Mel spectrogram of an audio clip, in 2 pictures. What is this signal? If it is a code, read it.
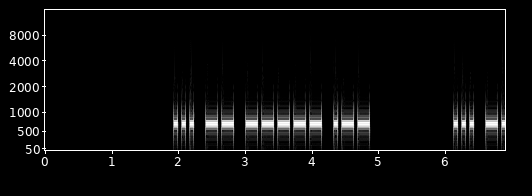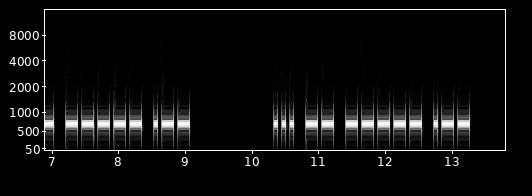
Morse code, heard as a keyed tone, about 21 wpm, 700 Hz. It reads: SM0W SM0W SM0W
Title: DXCC-100 Call Signs - 4 Characters - Repeated 3x - 20wpm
